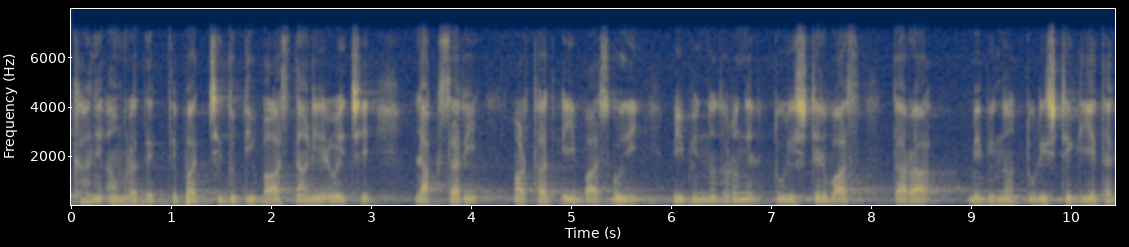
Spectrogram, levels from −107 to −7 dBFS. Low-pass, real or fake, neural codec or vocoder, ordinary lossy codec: 7.2 kHz; real; none; none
